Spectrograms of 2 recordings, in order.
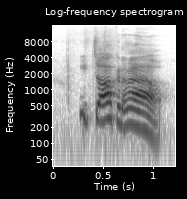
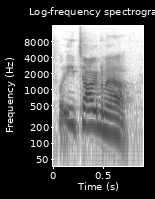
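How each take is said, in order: First: Higher, louder disbelieving outburst; can't believe what you just heard; incredulous. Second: Said in the usual way. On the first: Real, not acted. Hears surprise news, repeats.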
